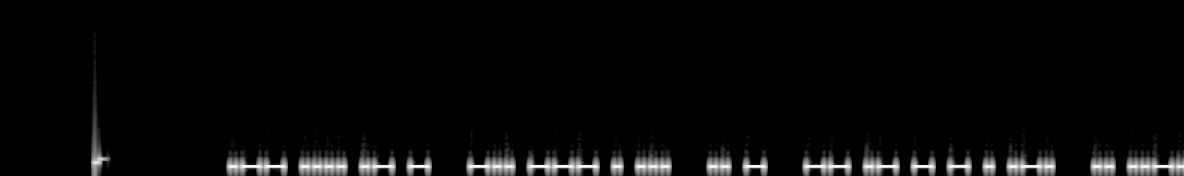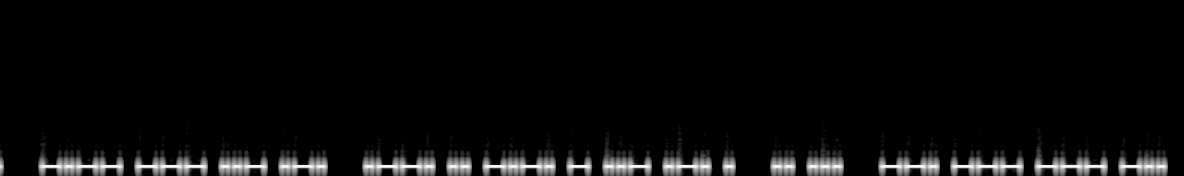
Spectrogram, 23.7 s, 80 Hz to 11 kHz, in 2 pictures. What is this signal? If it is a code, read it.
Morse code, heard as a keyed tone, about 20 wpm, 700 Hz. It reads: WHAT DOES IT MATTER IF YOUR PICTURE IS GOOD
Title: Sentences from Top 1000 Words - Review Part 1 - 20wpm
